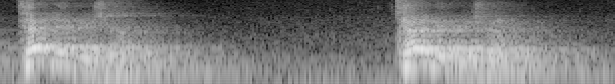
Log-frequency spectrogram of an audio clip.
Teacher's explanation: They stress the first syllable, ta. But other times, they may pronounce it television.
